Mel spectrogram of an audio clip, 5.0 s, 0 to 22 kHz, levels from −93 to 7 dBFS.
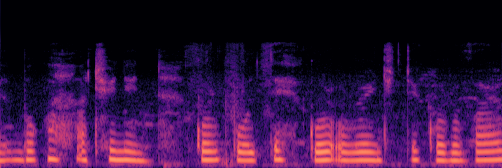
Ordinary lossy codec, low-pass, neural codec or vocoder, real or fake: none; none; none; real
